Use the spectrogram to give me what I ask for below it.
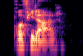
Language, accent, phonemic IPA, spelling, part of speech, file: French, France, /pʁɔ.fi.laʒ/, profilage, noun, LL-Q150 (fra)-profilage.wav
- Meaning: profiling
